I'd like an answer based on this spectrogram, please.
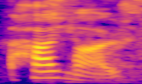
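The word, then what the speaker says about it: HIMARS: that they can use right right now like high mars did i pronounce right i'm not yes that's correct oh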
